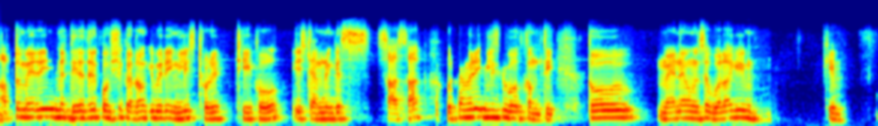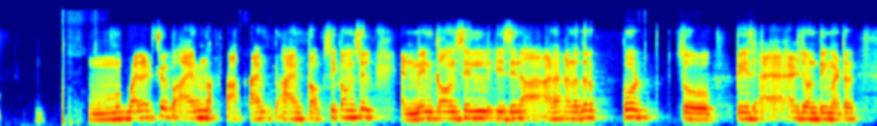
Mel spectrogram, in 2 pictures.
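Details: Adult male Supreme Court of India lawyer who stammers, speaking Hindi, with audible word repetitions; stuttering.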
